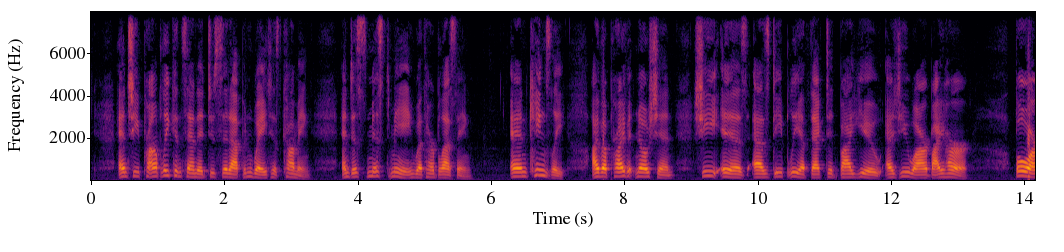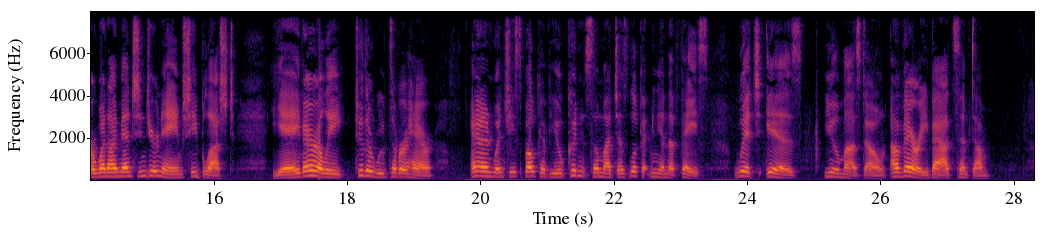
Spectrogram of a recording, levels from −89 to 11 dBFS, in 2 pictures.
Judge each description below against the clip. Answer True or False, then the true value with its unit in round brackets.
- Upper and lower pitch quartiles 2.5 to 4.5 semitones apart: False (4.9 semitones)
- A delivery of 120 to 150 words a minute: False (160 wpm)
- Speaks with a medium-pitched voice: True (175 Hz)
